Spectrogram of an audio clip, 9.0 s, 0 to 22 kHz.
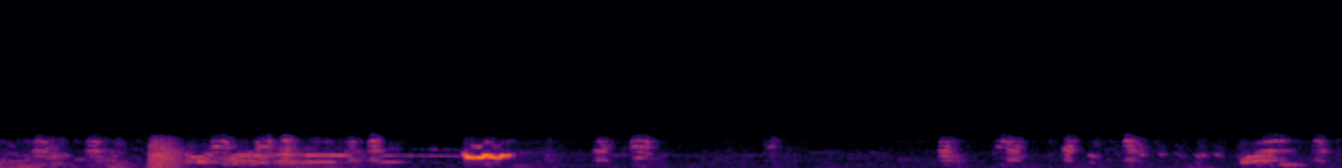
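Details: Pair of cockatiels from 5 June 2011: a run of raspy chattering calls with a sustained whistled note, one loud warbling whistle near three seconds, then short separated chirps and a final raspy burst.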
